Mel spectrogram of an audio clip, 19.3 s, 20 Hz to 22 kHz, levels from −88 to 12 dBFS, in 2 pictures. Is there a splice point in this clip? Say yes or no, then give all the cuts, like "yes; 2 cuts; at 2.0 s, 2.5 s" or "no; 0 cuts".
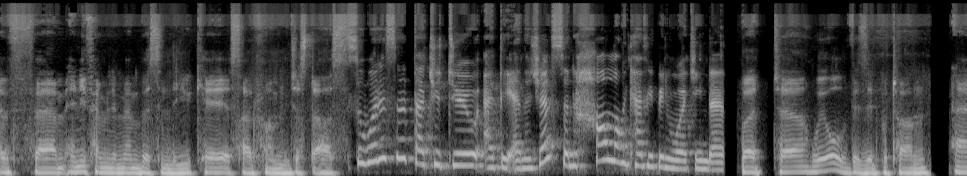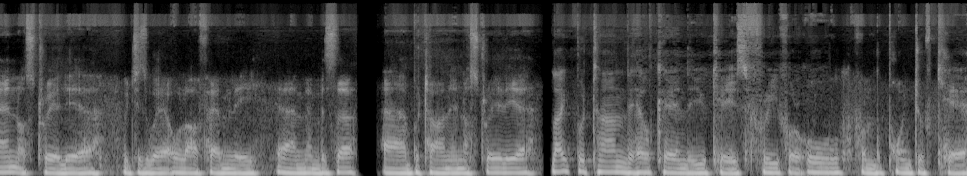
yes; 2 cuts; at 7.2 s, 15.1 s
